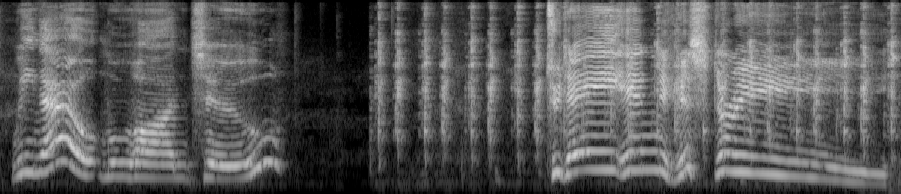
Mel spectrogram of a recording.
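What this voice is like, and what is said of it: Spooky announcer voice. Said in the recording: “The spooky voice don't match it.”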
